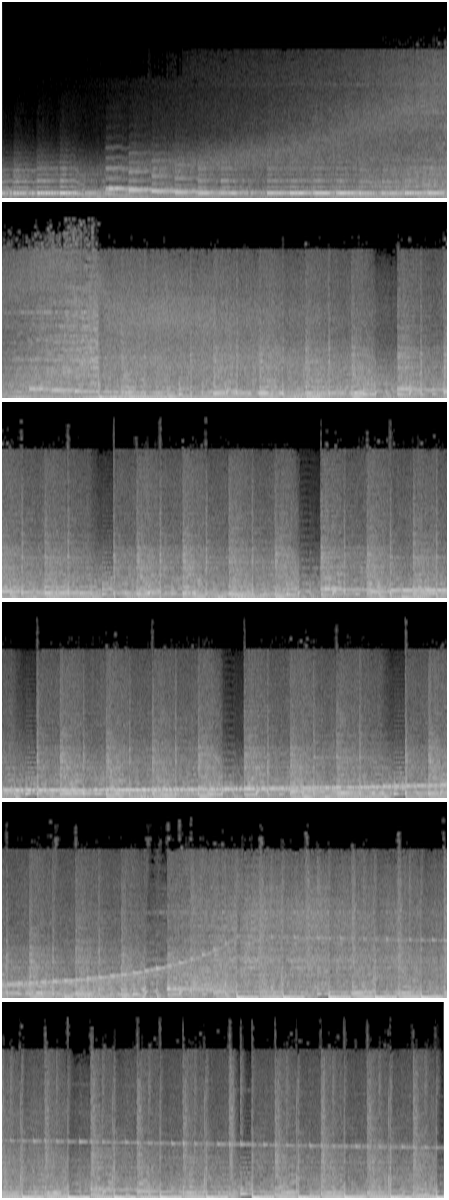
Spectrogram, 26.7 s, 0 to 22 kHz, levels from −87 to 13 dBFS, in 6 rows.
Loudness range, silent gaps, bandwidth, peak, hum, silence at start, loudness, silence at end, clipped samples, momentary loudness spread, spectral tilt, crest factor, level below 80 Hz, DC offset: 5 LU; none; 18.5 kHz; 0 dBFS; none; 0 s; -16 LUFS; 0 s; under 0.1%; 8 LU; -4 dB/octave; 14 dB; -20 dBFS; under 0.1%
